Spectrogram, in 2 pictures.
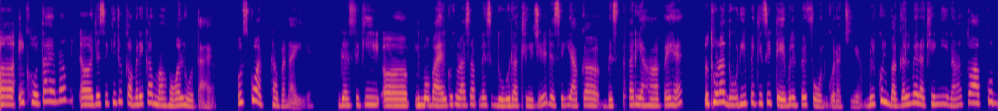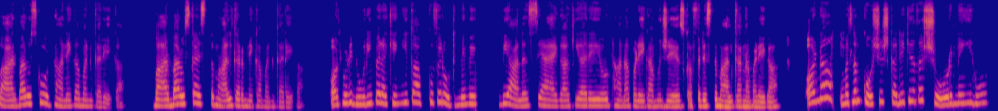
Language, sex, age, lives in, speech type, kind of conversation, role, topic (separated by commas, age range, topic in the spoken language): Hindi, female, 25-29, India, conversation, advice, advisor, मैं रोज़ एक ही समय पर सोने की आदत कैसे बना सकता/सकती हूँ?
